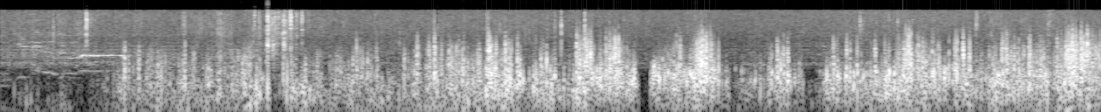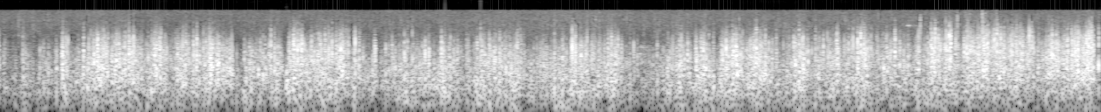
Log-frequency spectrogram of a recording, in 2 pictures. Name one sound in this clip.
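Wind rushes past on a moving bicycle.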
